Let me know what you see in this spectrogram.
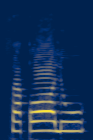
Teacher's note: کلمت فقالو میں بھی قاف ہے اور اس کے بعد مد الف ہے، تو ہم یہ دونوں حرف کو تفخیم سے مطلب بھاری آواز میں پڑھیں گے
